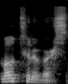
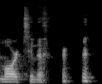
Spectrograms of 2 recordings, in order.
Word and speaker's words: MOTUNIVERSE: Spencer, it's MOTUNIVERSE, not more tuna. More like universe. Scoob. It's not spelled with an R, Scoob.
